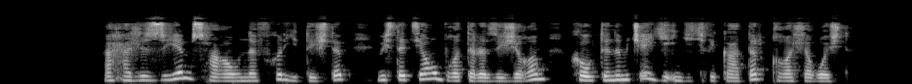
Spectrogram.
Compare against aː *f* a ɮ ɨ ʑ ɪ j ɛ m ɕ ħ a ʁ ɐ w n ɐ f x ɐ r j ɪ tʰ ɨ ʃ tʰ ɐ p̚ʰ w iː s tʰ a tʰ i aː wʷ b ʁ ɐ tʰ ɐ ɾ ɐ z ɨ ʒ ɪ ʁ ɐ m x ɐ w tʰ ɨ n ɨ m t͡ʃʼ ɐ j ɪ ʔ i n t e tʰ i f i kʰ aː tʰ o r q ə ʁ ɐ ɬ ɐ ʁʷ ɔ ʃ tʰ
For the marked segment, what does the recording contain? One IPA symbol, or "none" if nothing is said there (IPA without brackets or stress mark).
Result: ħ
